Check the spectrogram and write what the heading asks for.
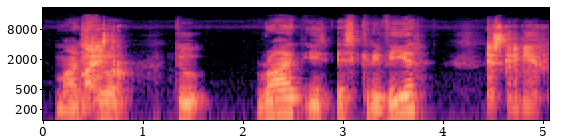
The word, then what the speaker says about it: escribir: To write is escribir. Escribir. So we know that the letter B sounds like a V.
